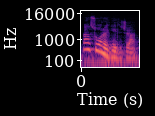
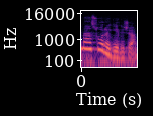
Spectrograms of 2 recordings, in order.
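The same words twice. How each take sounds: First: Sonra with a sounded N; plain sentence with the n kept in sonra; written form. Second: Sonra as "soora", no N; refined spoken form. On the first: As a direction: say sonra as spelt. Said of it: "Bakın daha hoş". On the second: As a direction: drop the n in sonra. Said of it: "Bakın daha hoş, ütülü". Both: Shown as a demonstration.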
